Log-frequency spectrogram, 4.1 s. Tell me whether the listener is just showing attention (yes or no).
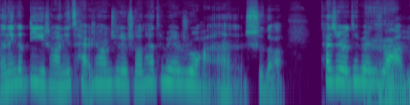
yes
